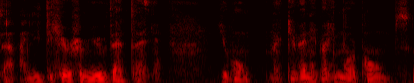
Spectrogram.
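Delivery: mimicked whisper. Retelling what a man said to the speaker about a poem, imitating a whisper. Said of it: "he's whispering".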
